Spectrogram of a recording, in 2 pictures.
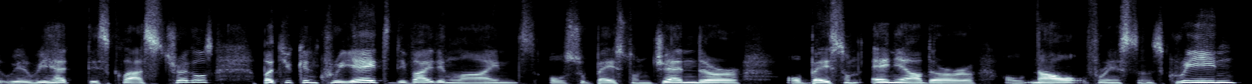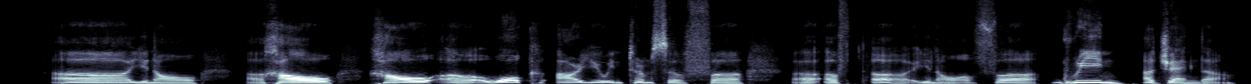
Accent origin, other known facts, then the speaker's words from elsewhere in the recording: Bulgaria; first language Bulgarian; English is a second language; I like my mother tongue best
